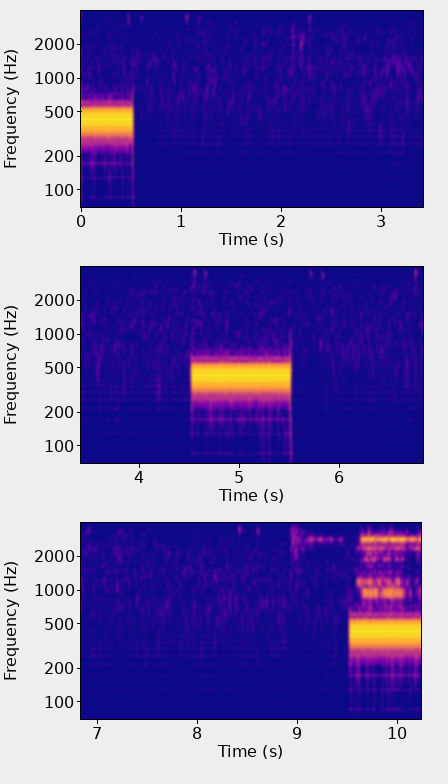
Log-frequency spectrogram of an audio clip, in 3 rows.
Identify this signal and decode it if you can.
Ringback tone (Europe, 425 Hz).
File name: out- -2017- - - .16017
